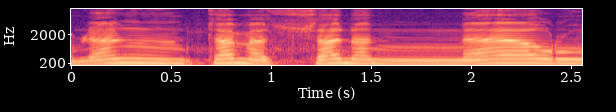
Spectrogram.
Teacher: النار هنا ليس فيها لا تقليل ولا إمالة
